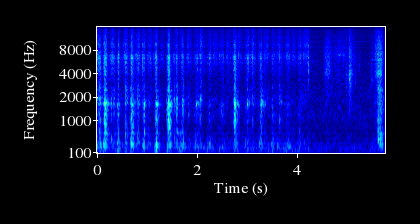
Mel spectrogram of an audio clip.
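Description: A wooden stylus scratches fine lines into the black coating of a flat scratch art card lying on a table. Quick, uneven strokes make dry, bright rasping scratches that fade softer toward the end, then a final louder stroke.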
